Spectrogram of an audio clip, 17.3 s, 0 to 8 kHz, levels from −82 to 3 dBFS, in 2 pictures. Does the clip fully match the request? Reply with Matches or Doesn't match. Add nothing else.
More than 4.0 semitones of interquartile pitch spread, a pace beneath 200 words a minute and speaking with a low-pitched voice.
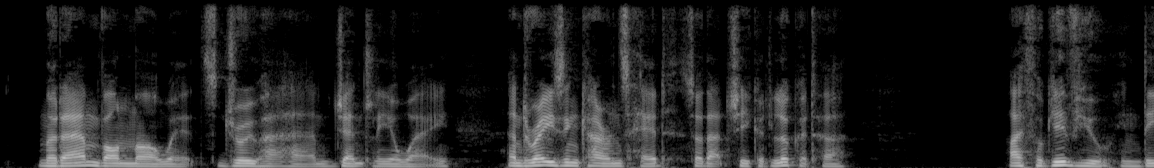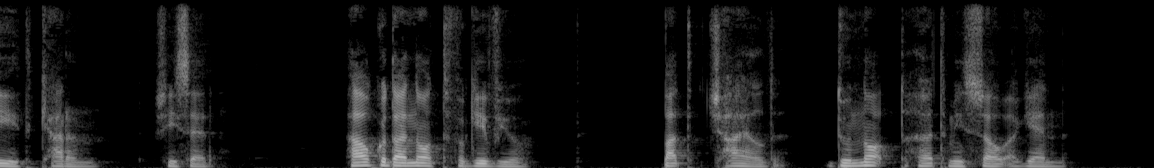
Doesn't match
